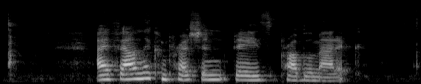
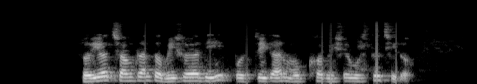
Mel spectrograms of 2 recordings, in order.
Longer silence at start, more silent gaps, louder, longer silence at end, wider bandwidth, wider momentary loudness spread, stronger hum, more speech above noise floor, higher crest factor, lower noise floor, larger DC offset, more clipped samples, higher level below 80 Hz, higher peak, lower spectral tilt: second, 0.1 s vs 0.85 s; neither; second, -25 LUFS vs -18 LUFS; about the same, 0.75 s vs 0.65 s; first, 13 kHz vs 7.2 kHz; first, 15 LU vs 9 LU; neither; second, 41 dB vs over 73 dB; about the same, 18 dB vs 16 dB; second, -66 dBFS vs under -90 dBFS; neither; neither; second, -74 dBFS vs -56 dBFS; second, -8 dBFS vs -2 dBFS; second, -5.5 dB/octave vs -8 dB/octave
